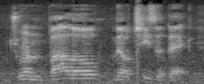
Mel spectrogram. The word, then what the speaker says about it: Drunvalo Melchizedek: The Flower of Life us fellow authors named drunvalo melchizedek the are you envy alo Melchisedec m e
